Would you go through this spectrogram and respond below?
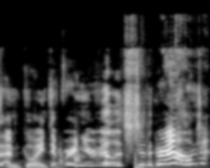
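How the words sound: It is spoken high up in head voice. "all the way up in your head voice"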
